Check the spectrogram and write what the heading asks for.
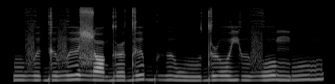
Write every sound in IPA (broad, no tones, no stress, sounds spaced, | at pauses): u v ɘ ɡ ɘ v ɘ ɮ ɒ ɡ ə˞ d ɘ bʱ ɯ w u d ɹ o j ɯ v o ŋ u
